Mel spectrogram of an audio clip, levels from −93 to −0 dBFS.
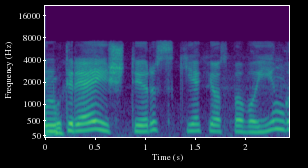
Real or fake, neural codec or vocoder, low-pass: real; none; 7.2 kHz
